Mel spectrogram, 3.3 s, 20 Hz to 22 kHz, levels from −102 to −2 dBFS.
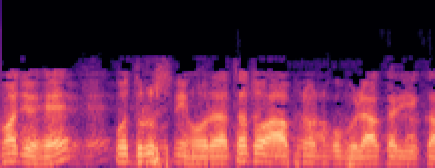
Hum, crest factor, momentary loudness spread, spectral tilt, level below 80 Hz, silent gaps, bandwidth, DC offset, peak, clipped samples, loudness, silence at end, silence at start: none; 16 dB; 8 LU; -8 dB/octave; -56 dBFS; none; 6.4 kHz; under 0.1%; -4 dBFS; under 0.1%; -21 LUFS; 0 s; 0 s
